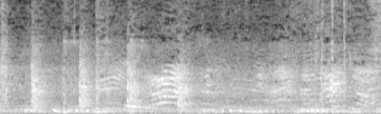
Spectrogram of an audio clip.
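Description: Tournament racing pigeons coo softly in a series of short, repeated calls close by, mixed with bird sounds and people talking nearby.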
